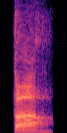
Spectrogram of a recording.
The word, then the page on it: parr: Indian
